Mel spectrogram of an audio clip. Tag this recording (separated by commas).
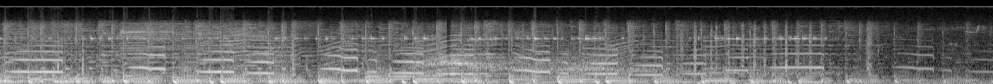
Bird vocalization, Music, Chirp, Environmental noise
